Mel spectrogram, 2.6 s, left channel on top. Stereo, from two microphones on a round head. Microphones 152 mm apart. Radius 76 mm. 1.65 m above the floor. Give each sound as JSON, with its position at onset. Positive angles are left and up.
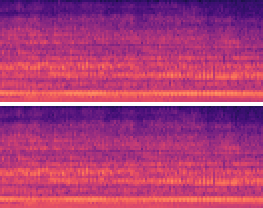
{"t": 0.0, "sound": "an aircraft", "side_deg": -5}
